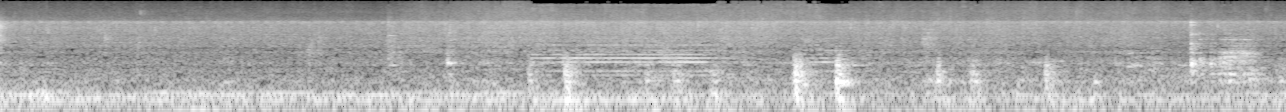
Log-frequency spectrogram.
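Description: Onions frying with a little turmeric in a home kitchen pan, a steady low sizzle with occasional clinks and scrapes of stirring, fairly quiet and without talk.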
